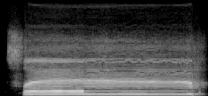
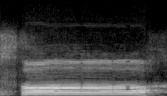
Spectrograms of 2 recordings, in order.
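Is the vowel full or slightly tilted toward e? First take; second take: tilted; full. First: The vowel is slightly tilted toward e. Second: The vowel is a full, rounded o. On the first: The speaker calls it right. "dibaca imalah sedikit" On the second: The speaker calls it wrong. "Tidak bacanya soh"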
